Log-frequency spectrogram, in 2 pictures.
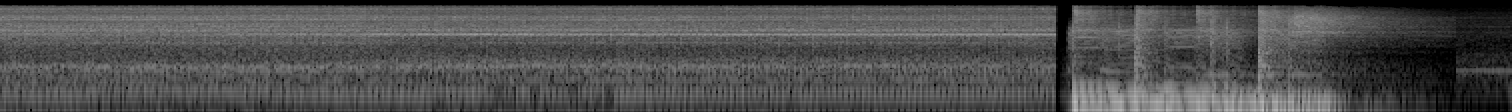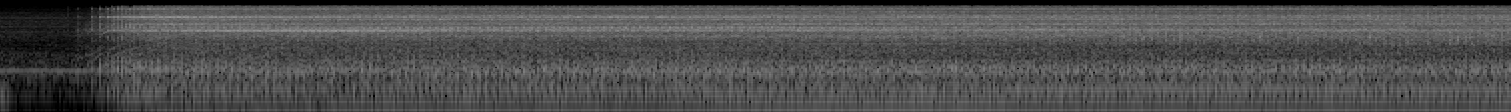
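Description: A power drill runs steadily, mixing in a bucket.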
